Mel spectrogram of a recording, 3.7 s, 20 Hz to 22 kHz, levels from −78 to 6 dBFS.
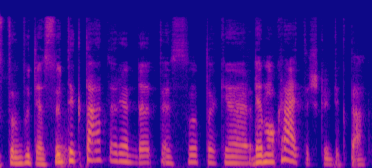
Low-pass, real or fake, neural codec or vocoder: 14.4 kHz; fake; codec, 44.1 kHz, 2.6 kbps, DAC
